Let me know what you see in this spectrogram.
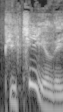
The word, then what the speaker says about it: Puteoli: Puteoli. You're going to say it like you're making a pizza.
